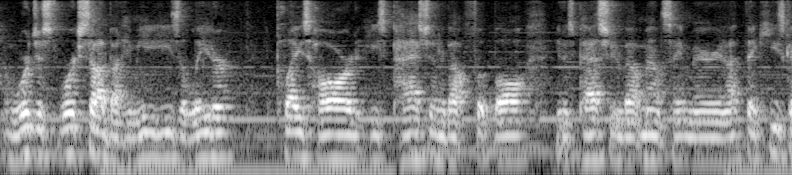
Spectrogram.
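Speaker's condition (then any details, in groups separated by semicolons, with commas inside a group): No condition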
